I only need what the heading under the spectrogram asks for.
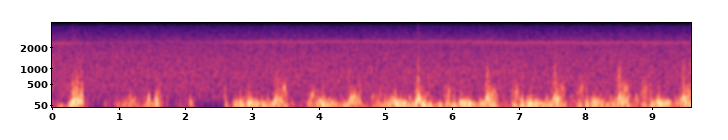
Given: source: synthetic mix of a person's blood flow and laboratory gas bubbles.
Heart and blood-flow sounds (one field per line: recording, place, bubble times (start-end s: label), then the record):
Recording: Doppler ultrasound of blood flow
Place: precordium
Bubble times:
9.56-9.60 s: bubbles
From the record:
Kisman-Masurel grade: 123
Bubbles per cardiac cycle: 1 to 2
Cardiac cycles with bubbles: 10 to 50%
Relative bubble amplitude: loud (0.450 to 0.775)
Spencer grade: 2 (many but less than half of the cardiac periods contain bubble signals, singularly or in groups)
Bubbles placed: anywhere in the cardiac cycle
